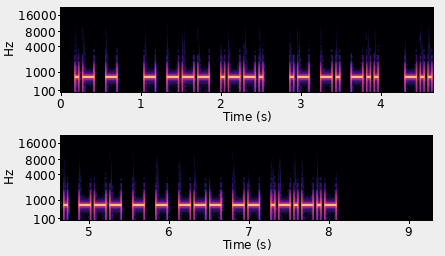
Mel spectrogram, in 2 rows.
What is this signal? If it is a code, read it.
Morse code, heard as a keyed tone, about 25 wpm, 700 Hz. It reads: AT TOP AND BOTTOM.
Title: Sentences from Top 1400 Words 25wpm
